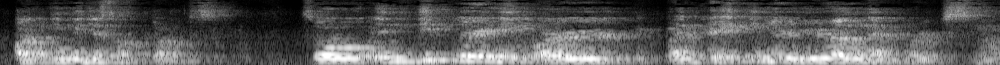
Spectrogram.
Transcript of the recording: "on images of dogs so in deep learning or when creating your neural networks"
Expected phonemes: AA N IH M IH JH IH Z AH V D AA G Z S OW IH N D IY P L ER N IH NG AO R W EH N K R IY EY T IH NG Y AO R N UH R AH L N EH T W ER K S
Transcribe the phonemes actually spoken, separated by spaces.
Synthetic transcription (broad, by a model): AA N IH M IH JH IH S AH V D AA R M S OW IH N D IY P L ER N IH NG AO R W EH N K R IY EY T IH NG Y AO R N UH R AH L N EH T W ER K S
